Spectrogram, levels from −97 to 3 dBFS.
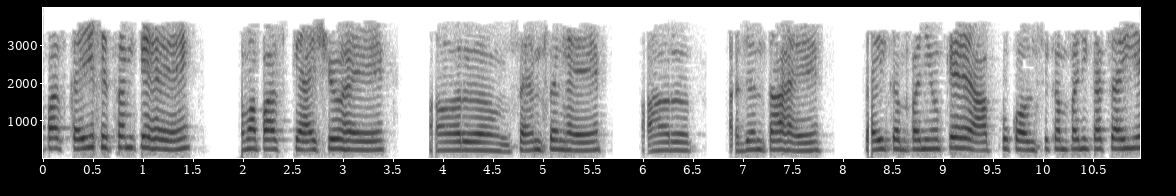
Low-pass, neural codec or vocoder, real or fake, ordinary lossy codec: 3.6 kHz; none; real; MP3, 24 kbps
